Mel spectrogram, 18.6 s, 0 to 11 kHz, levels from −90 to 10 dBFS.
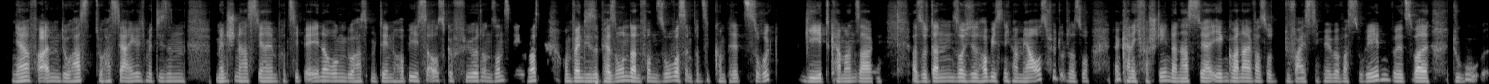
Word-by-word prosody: Ja, 140 +4 +5
vor 145 - +4
allem 135 +1 +4
du 135 -1 -3
hast 145 +1 0
du 135 - -5
hast 140 0 -3
ja 140 - +6
eigentlich 135 +2 -3
mit 140 -2 -8
diesen 140 0 -7 0.4
Menschen 135 +2 0
hast 135 +1 -2
du - - +3
ja 130 -1 +1
im 130 - -4
Prinzip 130 +1 -7
Erinnerungen. 145 0 0
Du 130 -1 0
hast 130 +1 -5
mit 130 -3 -13
denen 130 -2 -3
Hobbys 145 +2 -2
ausgeführt 150 -1 -2
und 135 - -8
sonst 150 +4 -4
irgendwas. 135 +3 +1 0.3
Und 135 -1 -5
wenn 135 -1 +6
diese 130 0 0
Person 140 +5 +1
dann 140 -4 +7
von 130 +1 -5
sowas 145 +6 +1
im - - -8
Prinzip 120 - -9
komplett 130 -1 -6
zurückgeht, 145 -3 +1
kann 125 - 0
man 125 +1 -2
sagen 120 -2 +1 0.4
also 130 +1 0
dann 135 +3 +2
solche 135 -1 +1
Hobbys 145 -1 +2
nicht 145 -2 -6
mal 135 - -3
mehr 130 +1 +2
ausführt 200 - +1
oder 130 -2 -6
so, 130 +2 -7 0.3
dann - - -3
kann 135 - +1
ich 125 - -4
verstehen, 155 0 -2
dann 125 -2 +1
hast 125 0 +1
du 140 - +3
ja 130 - +5
irgendwann 140 -1 +2
einfach 135 0 +3
so 135 0 -4
du 120 -3 -8
weißt 120 0 -1
nicht 125 - -18
mehr, 130 - -4
über 130 -1 -4
was 125 -1 -4
du 130 - -7
reden 170 +8 0
willst, 135 -4 0
weil 130 -1 +8 0.3
du 140 - -7
135 Hz, 235 wpm, -27 LUFS, 130-145 Hz, 0.4 s, weil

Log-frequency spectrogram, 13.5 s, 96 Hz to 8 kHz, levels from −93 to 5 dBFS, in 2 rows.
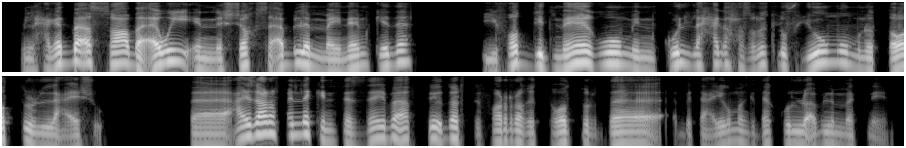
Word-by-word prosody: من 110 - -10
الحاجات 150 +9 0
بقى 195 +3 +7
الصعبة 170 -1 +4
أوي، 175 -5 +5
إن 110 -2 -4
الشخص 150 +8 -2
قبل 160 +3 +3
ما 115 -7 -3
ينام 130 +7 0
كده 155 +5 -1 0.5
يفضِّي 150 +9 +2
دماغه 165 +6 +5
من 125 -7 -5
كل 150 +5 -1
حاجة 160 +1 -7
حصَلِت 140 +1 -10
له 150 - -2
في - - -23
يومه، 175 +1 +3
من 130 -6 -8
التوتُّر 135 +3 +1
اللي 105 -3 -6
عاشه. 90 0 -12 0.7
فعايِز 105 - -2
أعرَف 210 0 +5
مِنَّك، 200 -1 -2
أنتَ 130 -4 -10
إزاي 130 +9 -6
بقى 160 -3 -2
بتقدَر 160 0 -2
تفرّغ 130 +2 -8
التوتُّر 115 0 -7
ده، 120 +1 -3
بتاع 95 -2 -18
يومَك 120 +2 -11
ده 120 - -11
كلّه، 120 0 -5
قبل 115 -1 -9
ما 100 -2 -13
تنام؟ - - -23
140 Hz, 180 wpm, -20 LUFS, 115-160 Hz, 0.7 s, بقى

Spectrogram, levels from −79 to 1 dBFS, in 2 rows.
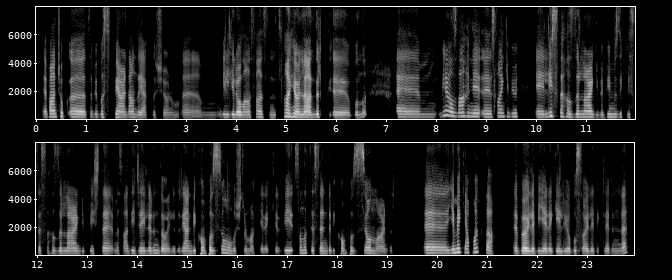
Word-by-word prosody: eee, 190 - -1
ben 215 0 +5
çok, 240 +2 -2
eee, 195 -2 +4
tabii, 205 -2 -9
basit 205 +1 -3
bir - - +4
yerden 195 0 +1
de 180 - -1
yaklaşıyorum, 165 +1 -8
emm, 165 - -13
bilgili 190 -1 +2
olan 185 +1 +6
sensin 195 -3 -4
lütfen 230 +6 +5
yönlendir 190 -2 +7
k - - -24
eee, 165 -2 +1
bunu. 180 - -6 0.6
Emm, 195 -1 -3
biraz 285 -2 0
daha, 250 +1 +2
hani, 235 -1 -3
eee, 210 -3 0
sanki 245 +2 -3
bü 230 0 -4 0.4
eee, 200 +1 -1
liste 260 -1 +5
hazırlar 205 -2 +2
gibi, 175 -4 -6
bir 200 - -1
müzik 200 +1 -7
listesi 190 -1 -6
hazırlar 180 -1 -3
gibi, 165 -1 -12
işte, 175 0 -3
mesela 175 -2 -10
DJ'lerin 180 +1 -4
de 170 - +1
öyledir. 160 0 -7
Yani, 175 -1 -1
bir 185 - 0
kompozisyon 190 +3 0
oluşturmak 165 -3 -8
gerekir. 155 - -13
Bir 375 -1 -1
sanat 205 -1 -6
eserinde 180 +1 -1
bir 190 - -14
kompozisyon 185 +1 -1
vardır. 160 +3 -8 0.6
Eee, 200 - +4 0.4
yemek 255 +5 +3
yapmak 250 +3 -3
da, 190 -5 +1 0.4
eee, 180 0 -3
böyle 175 -3 +7
bir 175 - -6
yere 160 -1 +1
geliyor, 160 0 -3
bu 180 - -4
söylediklerinle. 165 - -5
185 Hz, 155 wpm, -25 LUFS, 170-205 Hz, 0.6 s, yönlendir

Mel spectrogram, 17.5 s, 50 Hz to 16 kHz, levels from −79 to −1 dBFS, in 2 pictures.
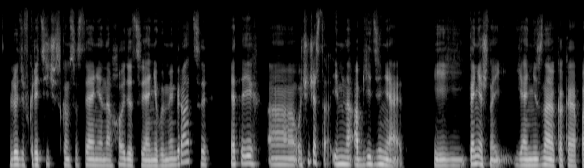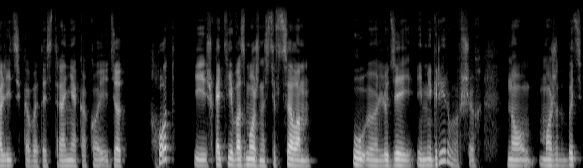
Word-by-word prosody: люди 130 0 +2
в - - -15
критическом 130 0 -3
состоянии 125 -1 0
находятся 120 +1 -2
и - - +2
они 115 0 +3
в 115 - -4
эмиграции, 140 - -2 0.3
это 145 +2 -1
их, 160 -1 -1
а, 140 0 -1
очень 135 +8 -5
часто 195 -3 -3
именно 150 -1 +1
объединяет. 135 -1 0 0.4
И, 125 - 0
й 120 0 -2
конечно, 150 -2 +2
я 235 - -2
не 125 +1 +4
знаю, 125 -2 +4
какая 115 -2 0
политика 115 0 0
в 110 - -8
этой 110 0 -4
стране, 110 +1 0
какой 110 +2 -5
идет 115 0 0 0.3
ход 250 +1 0 0.3
и, 120 -2 +2
ш 115 - -5
какие 135 0 +4
возможности 125 -3 +4
в - - -9
целом 110 -4 +5 0.5
у 125 -4 +3
людей 115 +1 +2
эмигрировавших. 125 - -2 0.4
Но, 120 -1 +1
может 120 -2 0
быть, 130 +2 -3
125 Hz, 145 wpm, -25 LUFS, 115-135 Hz, 0.5 s, целом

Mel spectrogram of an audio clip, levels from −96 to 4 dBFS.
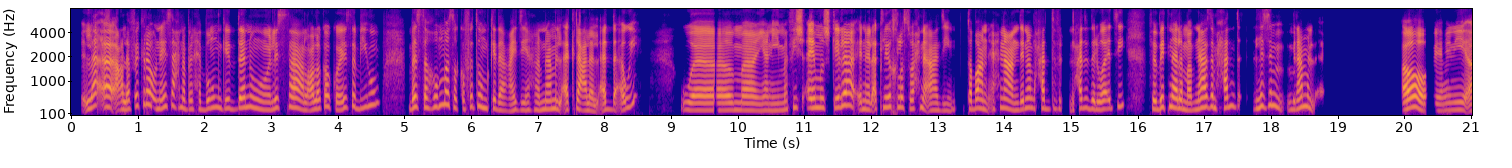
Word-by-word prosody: لأ - - 0 0.3
على 225 +1 -1
فكرة 325 +5 -1
وناس 275 +5 -4
إحنا 275 -5 -3
بنحبهم 235 +3 -7
جدًا 255 +3 0
ولسه 250 +2 -1
العلاقة 225 +9 -1
كويسة 255 +5 -3
بيهم، 300 +8 -8 0.5
بس 280 +3 +1
هُم 290 +7 -1
ثقافتهم 280 +2 -6
كده، 245 -4 -2
عادي 195 +3 -3
إحنا 205 0 -8
بنعمل 225 +1 -2
أكل 200 - +1
على 190 -1 +3
القد 195 +5 -1
أوي، 275 - -2 1.3
وما 195 0 +1
يعني 190 +1 -2
ما 210 +2 -7
فيش 270 +2 +1
أي 260 0 +10
مشكلة 270 +3 +2
إن 295 -10 +2
الأكل 220 +7 0
يخلص 280 -3 -3
وإحنا 255 +3 0
قاعدين. 190 +1 -3 0.2
طبعًا 245 +1 +2
إحنا 265 -1 +1
عندنا 225 +3 +3
لحد 250 -2 -3
ف 235 - -15
لحد 250 - -1
دلوقتي 240 +5 -2 0.3
في 230 - 0
بيتنا 275 +2 +3
لما 230 -6 +1
بنعزم 270 +8 +2
حد 290 +5 -1 0.2
لازم 295 +1 -5
بنعمل 255 +7 -1 1.3
آه 245 -1 +8
يعني 200 +3 -3
240 Hz, 140 wpm, -24 LUFS, 210-275 Hz, 1.3 s, أي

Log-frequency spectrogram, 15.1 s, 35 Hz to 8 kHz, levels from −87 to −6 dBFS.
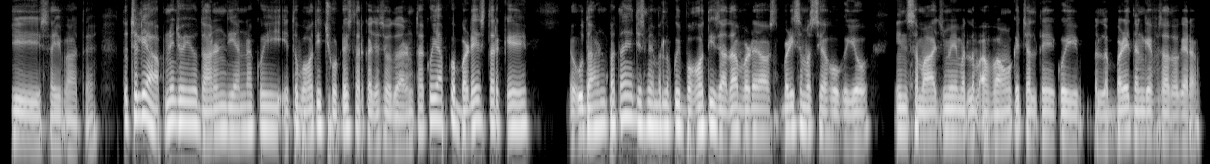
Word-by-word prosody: जी 95 -3 0
सही 85 -1 -4
बात 75 -4 -6
है। - - -6 0.4
तो 145 - 0
चलिए 170 +4 +3
आपने 130 +2 +2
जो 145 0 +4
ये 140 - +3
उदाहरण 115 -2 +1
दिया 115 -1 0
ना 120 +1 -1
कोई 120 0 +2 0.2
ये - - -3
तो 120 - +2
बहुत 110 +3 0
ही 130 - +4
छोटे 115 -2 0
स्तर 120 -3 -2
का 100 - -1
जैसे 95 +3 -3
उदाहरण 85 0 -2
था। 115 - 0
कोई 155 +4 +1
आपको 145 -2 +1
बड़े 130 +7 +3
स्तर 135 0 -1
के, 125 +1 +2 0.6
उदाहरण 120 +4 +3
पता 135 +5 +2
है 170 0 +3
जिसमें 135 -1 +2
मतलब 125 -1 +2
कोई 130 - +4
बहुत 120 +6 +2
ही 130 - +6
ज़्यादा 110 0 +2
बड़ा 110 0 0 0.2
बड़ी 115 +1 +2
समस्या 115 -3 0
हो 100 -1 -1
गई 95 0 -3
हो 100 +4 0 0.3
इन 110 0 +2
समाज 100 -2 +1
में 110 0 +3
मतलब 105 -1 -1
अफवाहों 95 +2 0
के 105 - 0
चलते 100 -1 -1
कोई 95 -2 +1
मतलब 90 +2 -6
बड़े 105 +2 +2
दंगे 100 -1 0
फ़साद 100 -1 -3
वगैरह? 90 +7 -3
110 Hz, 220 wpm, -21 LUFS, 100-125 Hz, 0.6 s, ही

